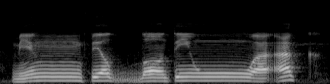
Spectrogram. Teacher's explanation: sebuah kasr tanwin diikuti oleh wawu, aturannya adalah idgham bighunah, disisipkan dengan bunyi sengau. Min fidin waak, huruf kaf memiliki tanda sukun, bacalah waak tetapi jangan qalqalah, wa aa tidak diperbolehkan karena kaf bukan huruf yang memiliki gema atau qalqalah.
